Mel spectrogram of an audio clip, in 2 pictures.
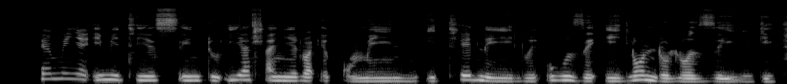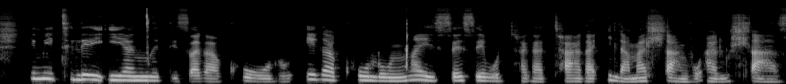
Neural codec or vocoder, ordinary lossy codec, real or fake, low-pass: none; MP3, 96 kbps; real; 14.4 kHz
